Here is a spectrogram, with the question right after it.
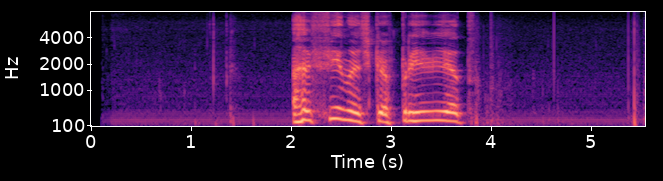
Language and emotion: Russian, positive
